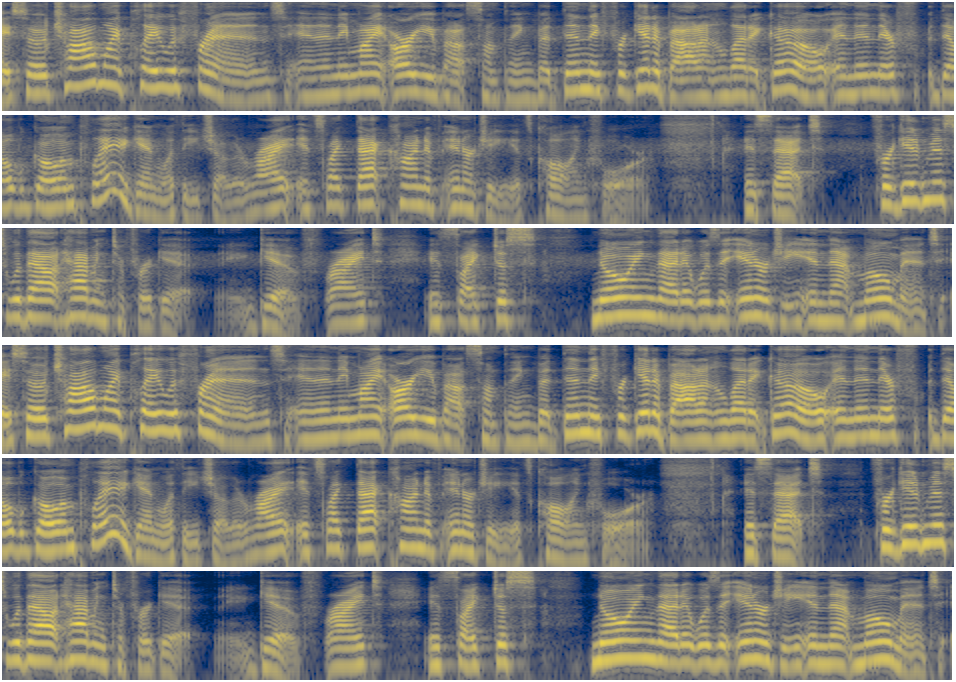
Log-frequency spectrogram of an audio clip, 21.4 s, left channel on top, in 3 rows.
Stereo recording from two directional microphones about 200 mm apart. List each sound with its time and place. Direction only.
0.0 s a woman's voice: 50° right (ahead or behind)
